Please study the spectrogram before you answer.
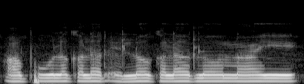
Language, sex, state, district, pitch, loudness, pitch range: Telugu, male, Telangana, Mahabubabad, 145 Hz, -12 LUFS, 145-150 Hz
